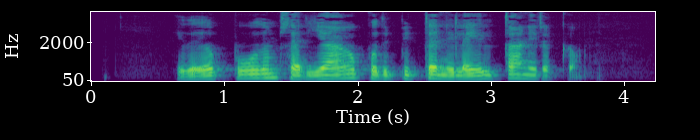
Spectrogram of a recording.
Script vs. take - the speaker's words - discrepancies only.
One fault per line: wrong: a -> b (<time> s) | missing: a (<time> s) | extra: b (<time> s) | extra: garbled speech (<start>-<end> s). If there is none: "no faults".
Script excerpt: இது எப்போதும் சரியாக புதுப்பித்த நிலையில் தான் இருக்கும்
no faults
